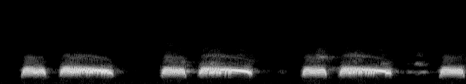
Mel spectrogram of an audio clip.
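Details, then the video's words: Repeated "thúc gù" coo of a spotted dove in native-field voice, played to provoke wild doves into calling: three phrases, each a short note and then a longer steady coo, roughly every one and a half seconds, quiet background. "Tiếng cu thúc gù hay bổi nghe ức chế gáy theo cả ngày"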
